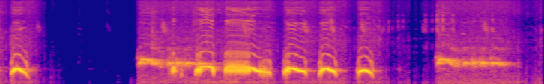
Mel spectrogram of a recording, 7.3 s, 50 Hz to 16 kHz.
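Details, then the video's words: Local derkuku (spotted dove) singing 'kuk 3' style. One lone coo comes first, then a drawled note. A rhythmic run of five or six arched hollow coos follows, and a final flat fading note. "derkuku kuk3 lokal gacor ngamuk"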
